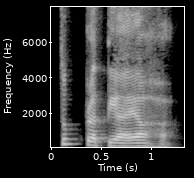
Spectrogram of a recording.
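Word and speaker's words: सुप्प्रत्ययः: Supratyayah. See, dirgha is there, okay? Supratyayah. Supratyayaha. Supratyayah. Not yaha, yaha. Yaha. Oh, Supratyayah. Is Yaha. Make it long.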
